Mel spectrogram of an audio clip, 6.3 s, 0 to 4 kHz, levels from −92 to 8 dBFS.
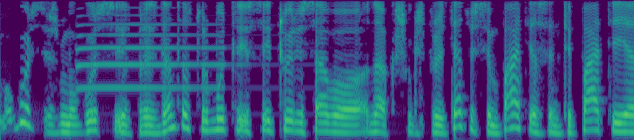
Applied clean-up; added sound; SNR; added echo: classical method spectral subtraction.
